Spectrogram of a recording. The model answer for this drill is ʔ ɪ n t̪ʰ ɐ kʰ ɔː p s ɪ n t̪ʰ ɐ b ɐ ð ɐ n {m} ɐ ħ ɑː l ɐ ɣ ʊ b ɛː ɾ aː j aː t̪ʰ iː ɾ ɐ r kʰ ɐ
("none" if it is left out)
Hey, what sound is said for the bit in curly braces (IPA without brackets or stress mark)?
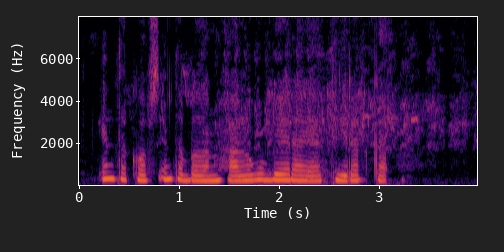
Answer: m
